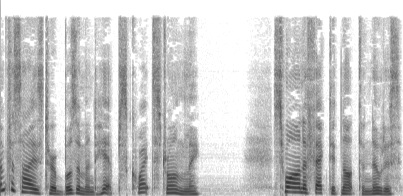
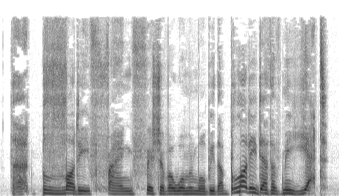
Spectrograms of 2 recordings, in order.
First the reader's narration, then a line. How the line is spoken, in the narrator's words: she growled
